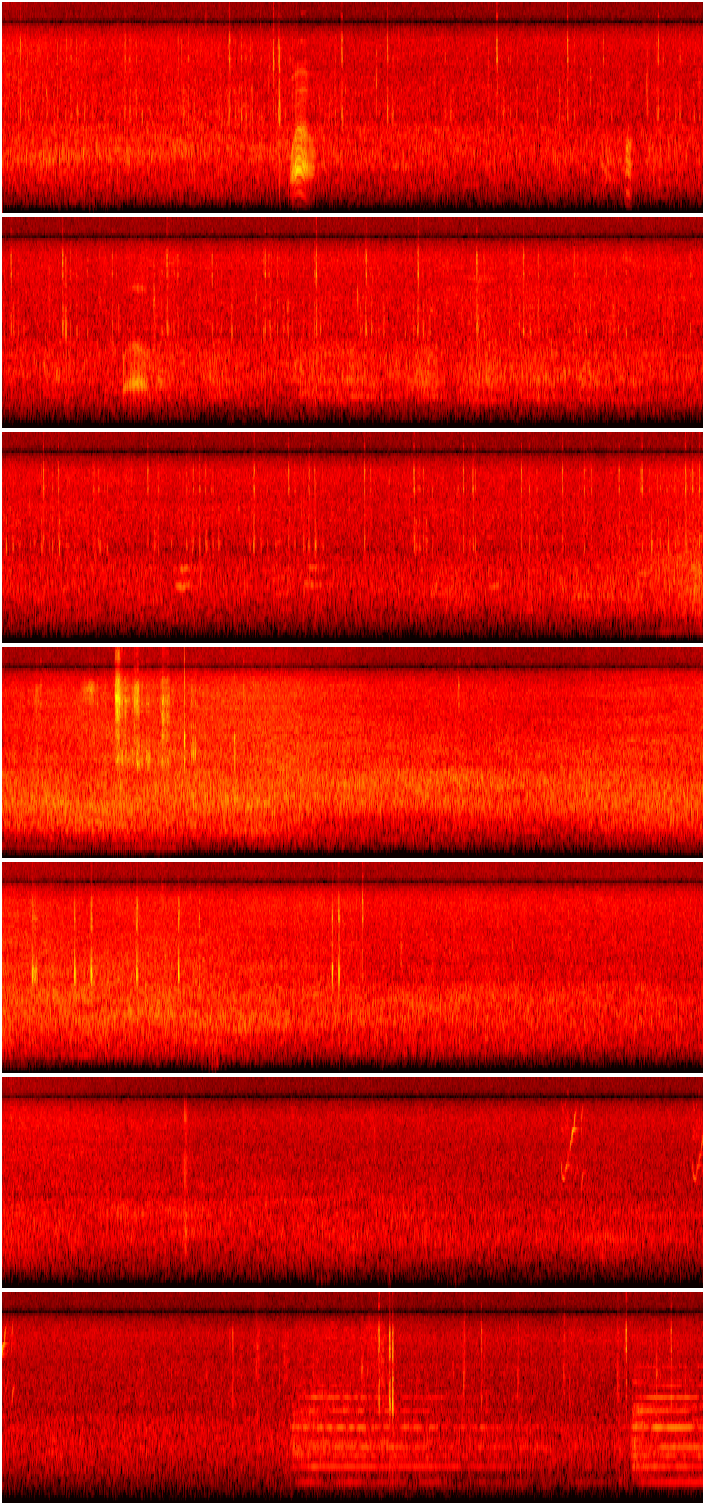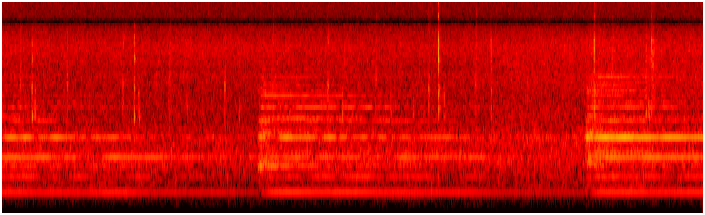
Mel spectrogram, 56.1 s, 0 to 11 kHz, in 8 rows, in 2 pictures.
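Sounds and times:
road traffic noise: 0.0 - 56.0.

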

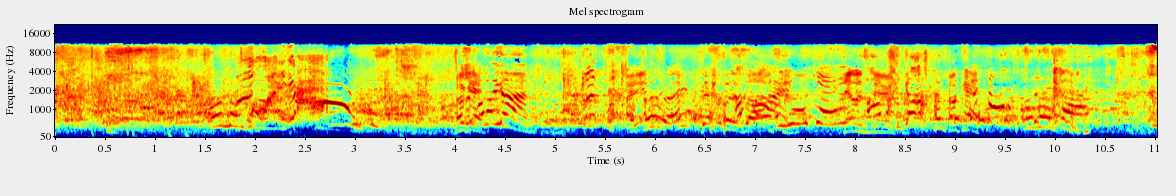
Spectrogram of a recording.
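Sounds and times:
excited chatter of voices: 0.6 - 11.0
laughter: 6.5 - 7.4, 8.1 - 11.0.

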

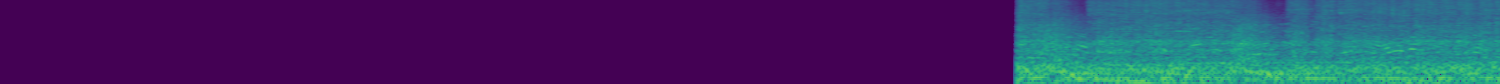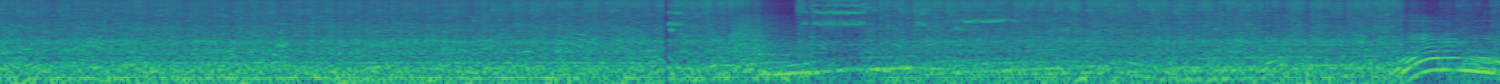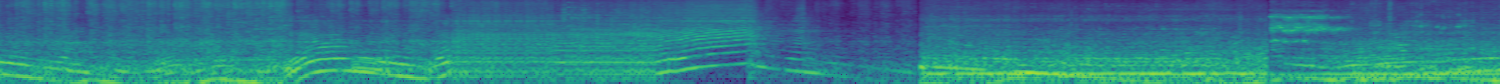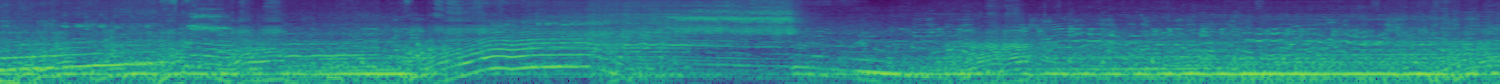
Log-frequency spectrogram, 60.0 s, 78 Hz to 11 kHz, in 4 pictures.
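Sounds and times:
racing car engines revving: 10.2 - 60.0
tyre squeal: 21.6 - 22.2, 22.9 - 29.3, 42.7 - 48.0, 49.6 - 53.2.

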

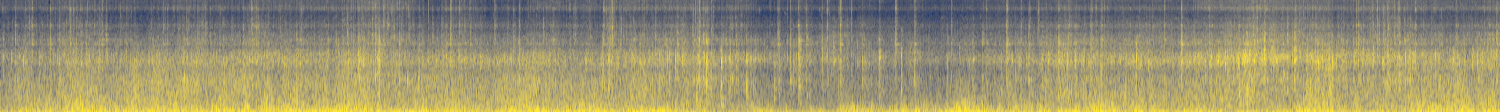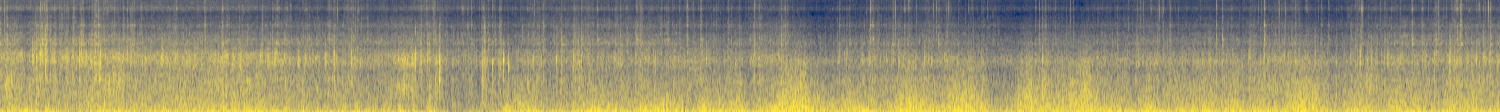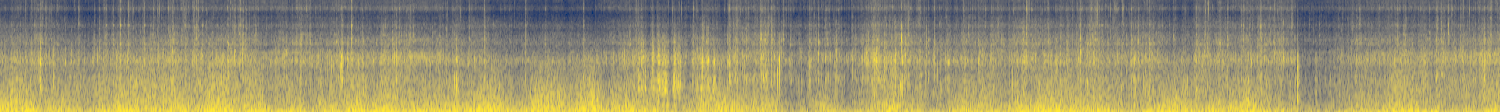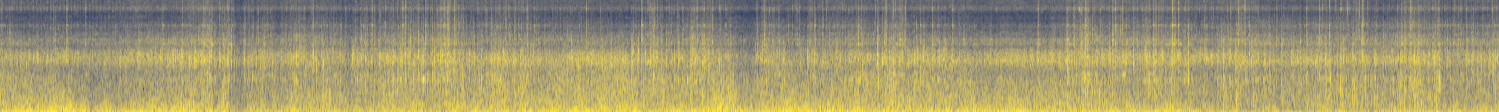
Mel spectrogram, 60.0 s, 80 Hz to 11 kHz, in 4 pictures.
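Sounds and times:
mountain bike rattling on gravel: 0.0 - 59.9
wind noise on microphone: 0.0 - 59.9.

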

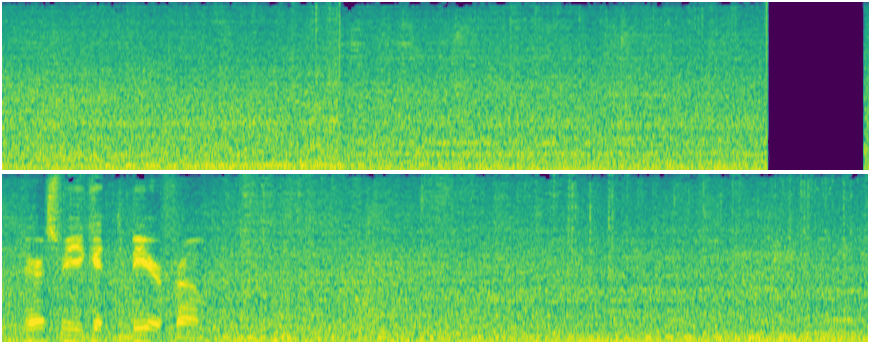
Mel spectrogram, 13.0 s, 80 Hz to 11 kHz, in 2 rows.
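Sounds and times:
road noise inside cabin: 0.0 - 5.8, 6.5 - 13.0
van engine drone: 0.0 - 5.8, 6.5 - 13.0.

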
